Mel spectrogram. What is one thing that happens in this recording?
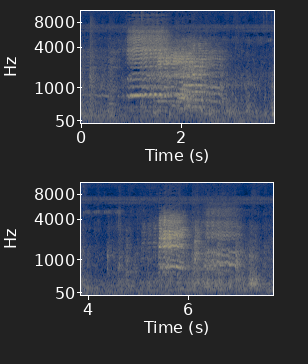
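A goat bleats loudly.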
